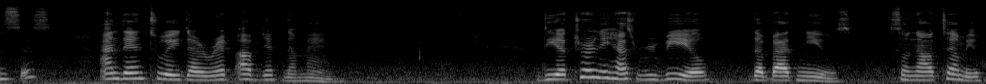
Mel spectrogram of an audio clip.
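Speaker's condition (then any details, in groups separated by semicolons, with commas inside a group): No condition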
